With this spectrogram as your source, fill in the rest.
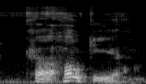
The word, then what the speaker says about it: Cahokia: Cahokia. Yeah, Cahokia.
